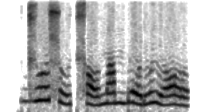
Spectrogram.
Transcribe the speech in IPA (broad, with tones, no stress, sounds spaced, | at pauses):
d͡ʑ u˦˥ o̯ ʂ u˧˩˧ t͡ɕʰ ɔ˧˩˧ o̯ n ɑ˦˥ m b e˥˨ o̯ ɾʲ u˦˥ lʲ ɔ˩˧˩ o̯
